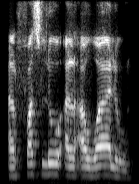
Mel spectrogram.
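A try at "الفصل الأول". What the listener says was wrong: uanya pendek ya. Al-faslul awwal. Jangan panjang uanya. Al-faslul awwal.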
